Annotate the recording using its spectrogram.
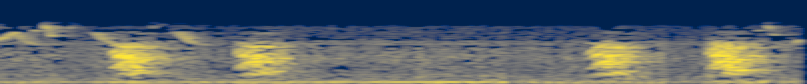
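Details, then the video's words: Nuisance barking from a dog kept outside in Mecklenburg, camera recording: two rapid pairs of harsh barks separated by a short pause, faint high twittering at the start, low background hum. "Barking dog"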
